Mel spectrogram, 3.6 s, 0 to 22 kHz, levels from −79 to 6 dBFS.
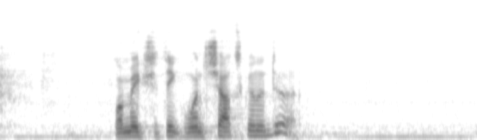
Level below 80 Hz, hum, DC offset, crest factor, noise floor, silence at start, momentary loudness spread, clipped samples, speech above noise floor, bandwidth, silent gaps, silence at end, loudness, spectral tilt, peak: -78 dBFS; none; under 0.1%; 24 dB; -63 dBFS; 0 s; 12 LU; under 0.1%; 29 dB; 13.5 kHz; none; 1.35 s; -35 LUFS; -5 dB/octave; -14 dBFS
